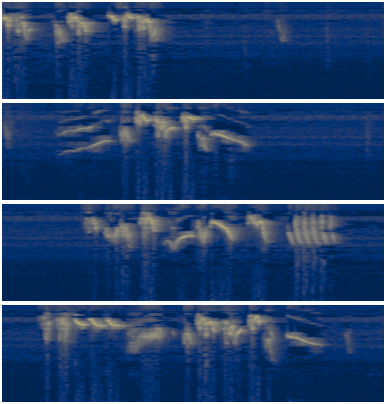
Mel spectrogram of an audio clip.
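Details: Male yellow-fronted canary kept as a pet, singing four bursts of rapid, high, twittering notes with sweeping slurs, separated by pauses of a second or two; quiet room otherwise.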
